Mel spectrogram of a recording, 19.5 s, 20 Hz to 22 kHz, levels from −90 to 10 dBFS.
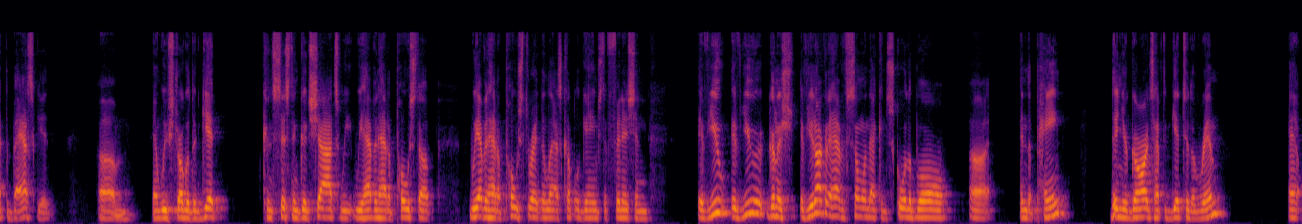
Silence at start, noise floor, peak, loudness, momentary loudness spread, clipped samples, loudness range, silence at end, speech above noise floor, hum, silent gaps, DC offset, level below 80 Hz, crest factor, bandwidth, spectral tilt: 0 s; -86 dBFS; -6 dBFS; -23 LUFS; 12 LU; under 0.1%; 3 LU; 0 s; 64 dB; none; none; under 0.1%; -68 dBFS; 18 dB; 12.5 kHz; -6.5 dB/octave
